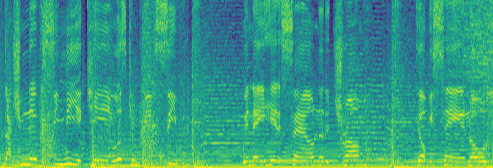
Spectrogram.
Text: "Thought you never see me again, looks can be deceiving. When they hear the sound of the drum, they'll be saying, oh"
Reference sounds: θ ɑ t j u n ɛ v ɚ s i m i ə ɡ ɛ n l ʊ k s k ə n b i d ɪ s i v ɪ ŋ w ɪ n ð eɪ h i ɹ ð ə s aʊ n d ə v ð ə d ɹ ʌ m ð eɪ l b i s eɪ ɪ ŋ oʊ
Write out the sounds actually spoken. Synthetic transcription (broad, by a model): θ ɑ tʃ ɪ n ɛ v ɚ s i m i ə ɡ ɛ n l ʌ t s k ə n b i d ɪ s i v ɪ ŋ w ɪ n ð eɪ h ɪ ɹ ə s aʊ n d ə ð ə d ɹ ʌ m ð eɪ l b i s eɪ ɪ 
